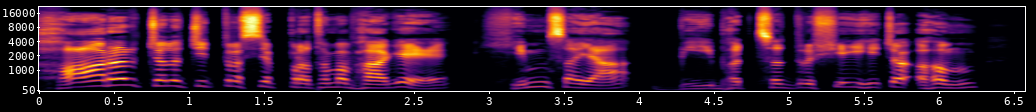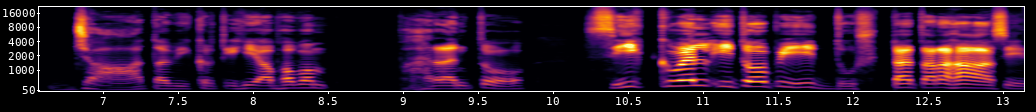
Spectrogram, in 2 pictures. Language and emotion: Sanskrit, disgusted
